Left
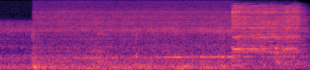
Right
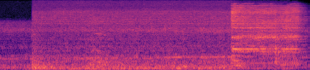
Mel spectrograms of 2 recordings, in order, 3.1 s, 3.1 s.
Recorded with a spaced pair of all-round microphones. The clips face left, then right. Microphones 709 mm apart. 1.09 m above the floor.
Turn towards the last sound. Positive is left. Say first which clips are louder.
# even
turn(degrees=-85)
